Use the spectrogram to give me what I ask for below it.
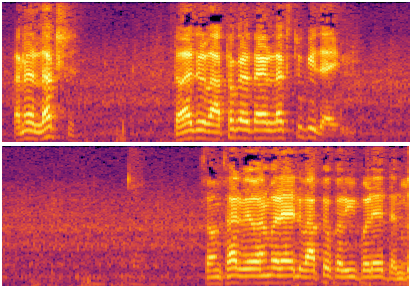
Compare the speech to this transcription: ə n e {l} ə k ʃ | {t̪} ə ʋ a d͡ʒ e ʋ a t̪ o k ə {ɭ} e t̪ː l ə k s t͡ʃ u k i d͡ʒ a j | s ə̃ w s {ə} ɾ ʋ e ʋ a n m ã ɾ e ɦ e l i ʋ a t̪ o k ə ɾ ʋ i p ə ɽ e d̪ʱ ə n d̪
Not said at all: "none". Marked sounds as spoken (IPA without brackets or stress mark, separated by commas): l, t̪, ɾ, a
